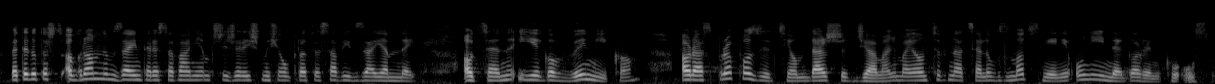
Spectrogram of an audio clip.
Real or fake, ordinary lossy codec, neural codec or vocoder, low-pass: fake; none; codec, 16 kHz, 2 kbps, X-Codec, HuBERT features, trained on LibriSpeech; 7.2 kHz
